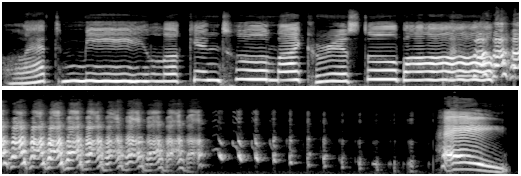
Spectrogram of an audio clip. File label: Characters Voice Over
